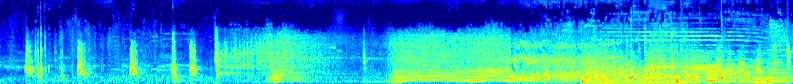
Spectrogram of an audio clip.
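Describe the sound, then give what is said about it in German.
A car starts and drives off with skidding, squealing tyres: a few sharp knocks come first, then the engine swells and roars loudly and continuously as the tyres screech, with a dog barking. “Fahren Sie Ihren Wagen weg, Mann.”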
